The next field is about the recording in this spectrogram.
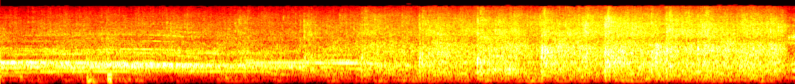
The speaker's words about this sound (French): Mais bravo. Euh, vraiment, on peut l'applaudir.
